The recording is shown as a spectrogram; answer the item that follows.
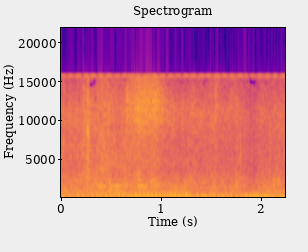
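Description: Outboard engines of several speedboats running as they pull away, a steady wash of motor noise with a wavering drone.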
